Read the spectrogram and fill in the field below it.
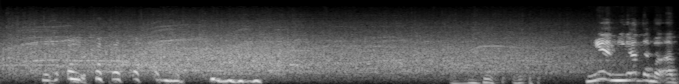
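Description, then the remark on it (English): Audience applause, a dense, steady wash of clapping that slowly thins out, with people talking and calling out over it throughout. “Damn, you got the applause,”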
